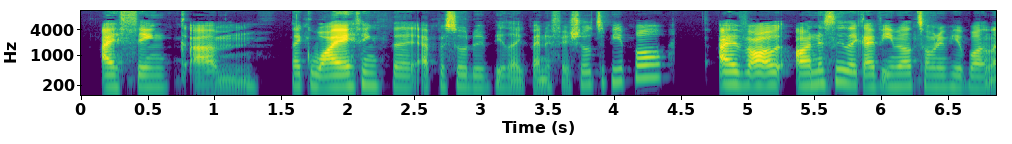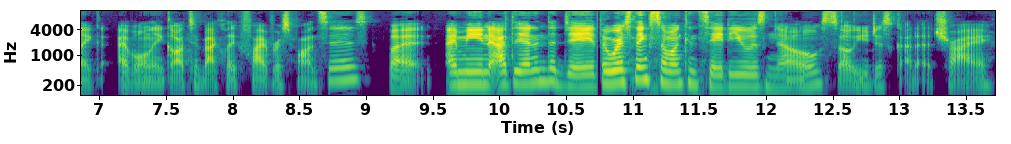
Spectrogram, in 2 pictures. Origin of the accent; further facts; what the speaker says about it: Montreal, Quebec, Canada; I'm from Montreal, Canada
